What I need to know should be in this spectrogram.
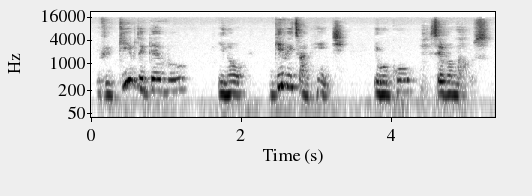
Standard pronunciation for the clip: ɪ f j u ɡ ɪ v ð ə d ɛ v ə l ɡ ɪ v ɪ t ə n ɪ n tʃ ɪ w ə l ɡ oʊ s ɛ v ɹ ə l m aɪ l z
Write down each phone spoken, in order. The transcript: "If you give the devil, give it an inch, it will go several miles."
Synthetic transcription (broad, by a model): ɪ f j u ɡ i v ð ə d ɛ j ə n ɡ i v ɪ t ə n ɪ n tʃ ɪ w ə l ɡ oʊ s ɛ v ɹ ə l m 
